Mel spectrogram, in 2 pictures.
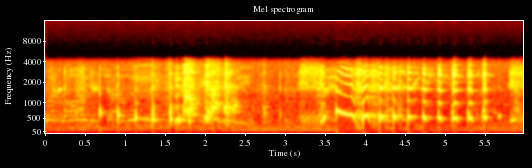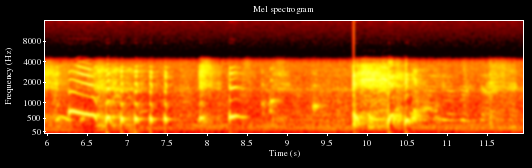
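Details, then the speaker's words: A young girl (age unclear; 5 and 12 both mentioned) talks while frequent, irregular, sharp gulping hiccups break into her speech and cut words short. Quiet room. "nothing like hiccup talk that's just hilarious"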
